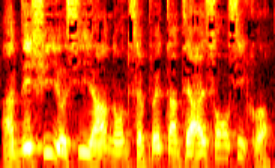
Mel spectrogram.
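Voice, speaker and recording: A man's voice: mid-range voice, a little fast, noisy background. A man chatting casually as a CB radio operator, hesitant and conversational, using radio jargon.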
